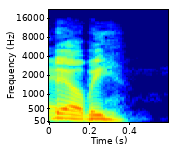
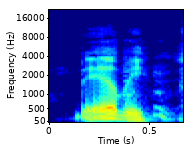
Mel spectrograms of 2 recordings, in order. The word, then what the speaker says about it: Delba: I grew up in Delba, D-E-L-B-A. Call it Delby. – Delby.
